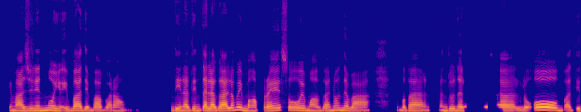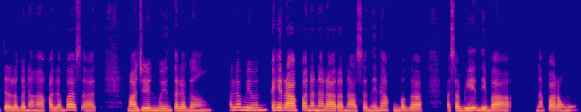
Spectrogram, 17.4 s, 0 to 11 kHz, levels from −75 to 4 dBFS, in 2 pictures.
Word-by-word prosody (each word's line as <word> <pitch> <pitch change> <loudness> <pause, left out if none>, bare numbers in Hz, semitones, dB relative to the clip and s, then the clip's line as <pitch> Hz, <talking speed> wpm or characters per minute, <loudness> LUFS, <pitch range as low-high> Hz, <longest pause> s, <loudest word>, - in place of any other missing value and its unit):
imaginine 195 +1 -2
mo 215 -1 0
'yong 195 - -3
iba 205 +2 +1
'di 175 0 0
ba - - -1
parang, 175 -2 -7 0.7
'di 190 0 +1
natin 185 +1 -1
talaga 195 0 +4
alam 225 +2 +2
mo - - +3
'yung 205 - -1
mga 170 -1 -4
preso, 215 +5 -1
'yung 205 -1 -2
mga 180 -2 -4 0.2
gano'n, 220 +2 -3
'di 205 - -1
ba? 170 - -3 0.4
'Kumbaga 190 -4 -3 0.2
nando'n 185 -1 -2
na - - +3
lang - - -17 0.2
sila 270 - -4 0.2
sa 185 - 0 0.2
loob 250 +4 +6
at - - -3
'di 185 - 0
talaga 185 0 +1
nakakalabas 195 +5 -1
at - - -4 0.5
imaginine 205 +1 +3
mo 205 - -2
'yung 195 +1 -3
talagang, 195 +1 -2 0.3
alam 265 +2 -1
mo 245 - +2
yun, 235 +1 -2
kahirapan 230 -2 +4
na - - -2
nararanasan 195 -2 0
nila. 215 +3 -3
Kumbaga 185 +1 -1 0.4
sasabihin 195 +3 +3
'di 200 - +4
ba, 195 +1 +2 0.4
na 170 - -5
parang 185 -1 0
mu 190 - -6
195 Hz, 170 wpm, -20 LUFS, 185-215 Hz, 0.7 s, loob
